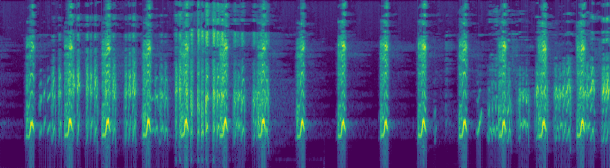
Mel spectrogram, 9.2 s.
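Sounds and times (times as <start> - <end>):
White-breasted waterhen calling: 0.4 - 4.1, 6.3 - 9.1.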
